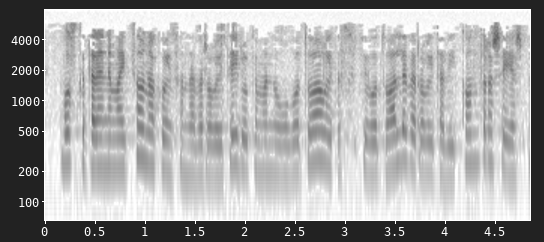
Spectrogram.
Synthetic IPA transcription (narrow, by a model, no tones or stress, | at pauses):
bo̞ske̞t̪aɾe̞ne̞majt͡sao̞nako̞isand̪aβ̞e̞ro̞ɣ̞e̞jt̪aiɾueke̞mand̪uɣ̞uβo̞t̪oao̞ɣe̞jt̪asospiβ̞o̞t̪oald̪e̞βe̞rʔo̞ɣ̞ejt̪aβiko̞nt̪ɾase̞jasp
